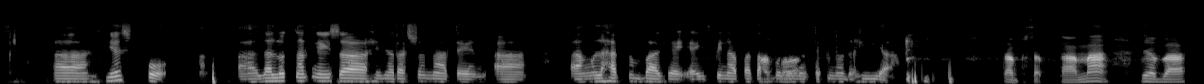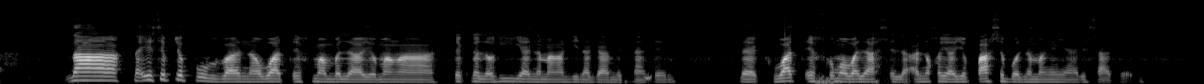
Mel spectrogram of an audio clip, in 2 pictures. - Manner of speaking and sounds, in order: static; tapping; cough; "mawala" said as "mamala"
- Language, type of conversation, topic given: Filipino, unstructured, Paano mo haharapin ang sitwasyon kung biglang mawala ang lahat ng teknolohiya sa mundo?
